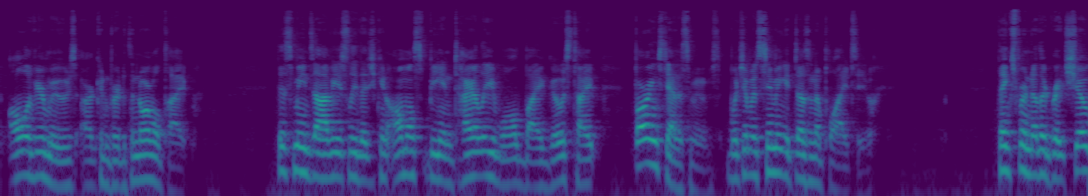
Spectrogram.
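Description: A man with an average-pitched voice co-hosting a casual podcast. He reads a listener's long email aloud at a steady clip, then drops into easygoing back-and-forth with his co-host. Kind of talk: casual podcast chat and reading listener mail.

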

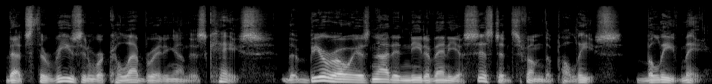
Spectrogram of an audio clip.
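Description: A man's voice: sits low, lively intonation, moderate pace, hardly any pauses, a little mellow, dry recording, studio quality. A man playing a proud, curt older FBI special agent in a crime audio drama.

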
